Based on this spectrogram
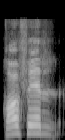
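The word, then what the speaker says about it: ق: আগে বাড়িয়ে সেই বরাবার উপরে তালুর সঙ্গে লাগিয়ে কাফ উচ্চারণ হয় এবার দেখুন এখানে অনুশীলন আছে কি কি?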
